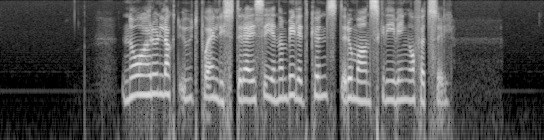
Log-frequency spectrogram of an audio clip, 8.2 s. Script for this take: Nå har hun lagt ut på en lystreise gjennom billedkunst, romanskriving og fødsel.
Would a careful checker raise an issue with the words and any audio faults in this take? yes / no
no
